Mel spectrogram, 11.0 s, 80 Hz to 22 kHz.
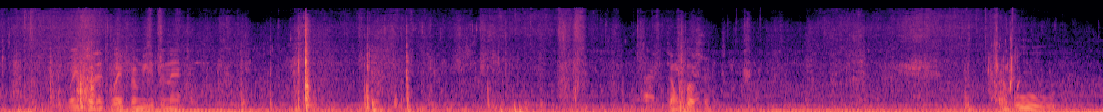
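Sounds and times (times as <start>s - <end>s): wind and water rumble: 0.0s - 11.0s.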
